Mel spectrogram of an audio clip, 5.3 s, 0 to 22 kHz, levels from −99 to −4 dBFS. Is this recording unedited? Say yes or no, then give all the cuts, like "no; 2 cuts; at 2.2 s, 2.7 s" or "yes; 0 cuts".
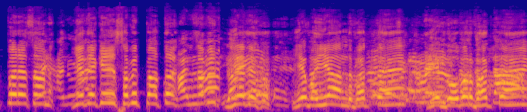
no; 1 cut; at 2.2 s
